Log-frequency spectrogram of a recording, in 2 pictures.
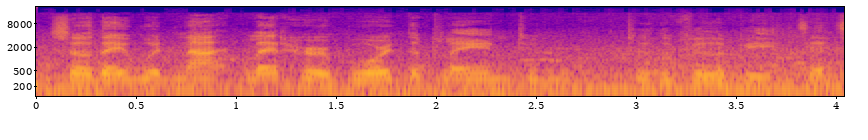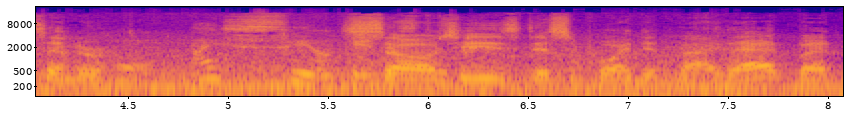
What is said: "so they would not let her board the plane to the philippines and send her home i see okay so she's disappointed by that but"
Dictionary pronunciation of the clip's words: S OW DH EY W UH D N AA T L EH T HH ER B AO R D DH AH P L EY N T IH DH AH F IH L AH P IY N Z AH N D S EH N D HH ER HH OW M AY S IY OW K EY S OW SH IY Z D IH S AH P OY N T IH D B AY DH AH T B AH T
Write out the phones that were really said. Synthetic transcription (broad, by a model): S OW DH EY W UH D N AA T L EH T HH ER B AO R D DH AH P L EY N T IH DH AH F IH L AH P IY N Z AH N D S EH N D HH ER HH OW M AY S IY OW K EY S OW SH IY Z D IH S AH P OY N T IH D B AY DH AH T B AH T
